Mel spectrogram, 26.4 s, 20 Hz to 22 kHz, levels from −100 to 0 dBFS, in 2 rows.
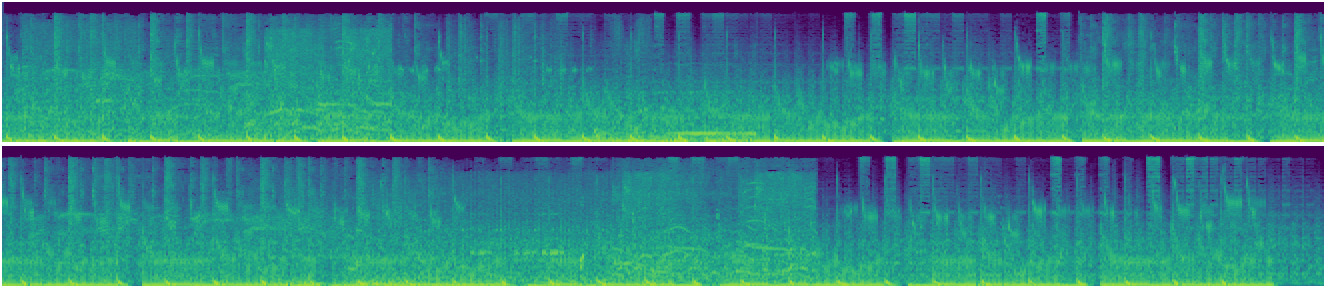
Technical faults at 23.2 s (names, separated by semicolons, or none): corrupt frame decoded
